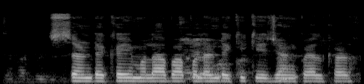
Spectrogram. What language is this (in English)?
Pashto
